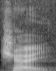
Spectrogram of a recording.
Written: chai

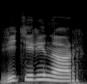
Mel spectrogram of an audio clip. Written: veterinar

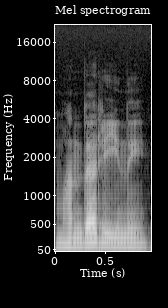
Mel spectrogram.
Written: mandariny

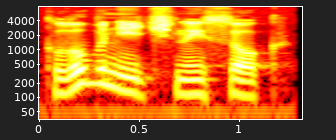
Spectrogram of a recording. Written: klubnichnyi sok

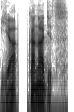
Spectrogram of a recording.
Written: ja canadec

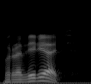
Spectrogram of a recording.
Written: proveriat

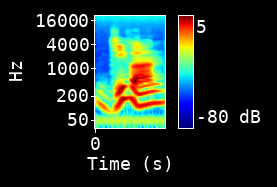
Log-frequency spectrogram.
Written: divan

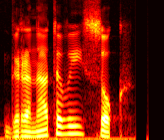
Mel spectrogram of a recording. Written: granatovyi sok

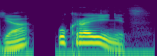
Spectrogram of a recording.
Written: ja ukrainec

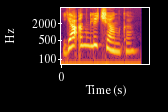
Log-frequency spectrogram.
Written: ja anglichanka

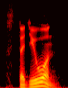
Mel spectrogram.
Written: stadion

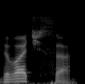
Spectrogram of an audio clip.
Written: 2-chasa

